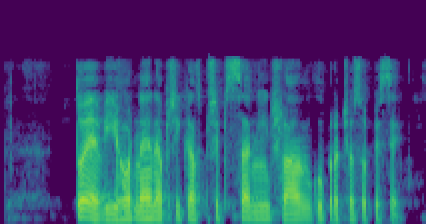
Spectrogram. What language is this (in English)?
Czech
